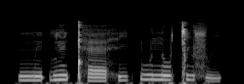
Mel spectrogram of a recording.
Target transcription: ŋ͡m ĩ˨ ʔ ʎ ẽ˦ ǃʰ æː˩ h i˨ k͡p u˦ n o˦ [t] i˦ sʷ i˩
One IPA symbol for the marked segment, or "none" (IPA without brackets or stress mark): ǀ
